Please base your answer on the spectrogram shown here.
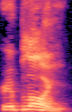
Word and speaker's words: reply: And what about intend, cancel, prefer, reply? Intend, cancel, prefer, reply. I think it's reply. Reply, you stress the second syllable.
